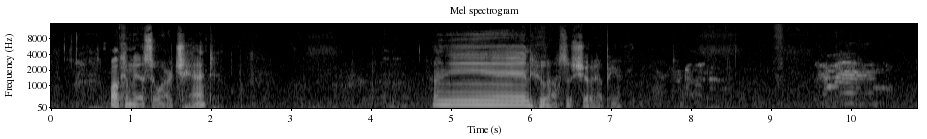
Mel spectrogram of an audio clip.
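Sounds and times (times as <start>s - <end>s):
quiet room hiss: 0.0s - 10.8s
speech: 0.7s - 2.1s, 4.8s - 7.2s
cat meowing: 9.6s - 10.5s.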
